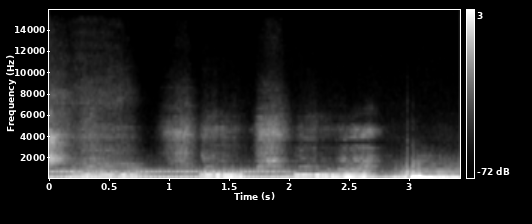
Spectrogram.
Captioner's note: Sarah pants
